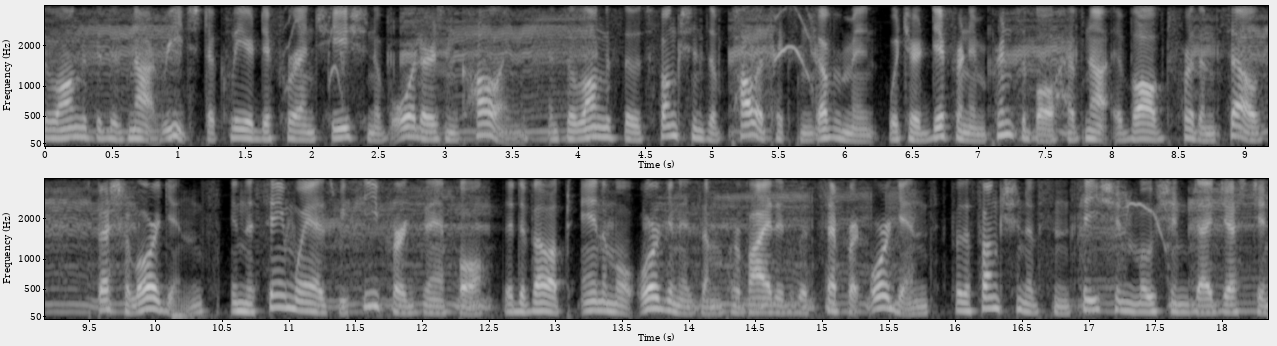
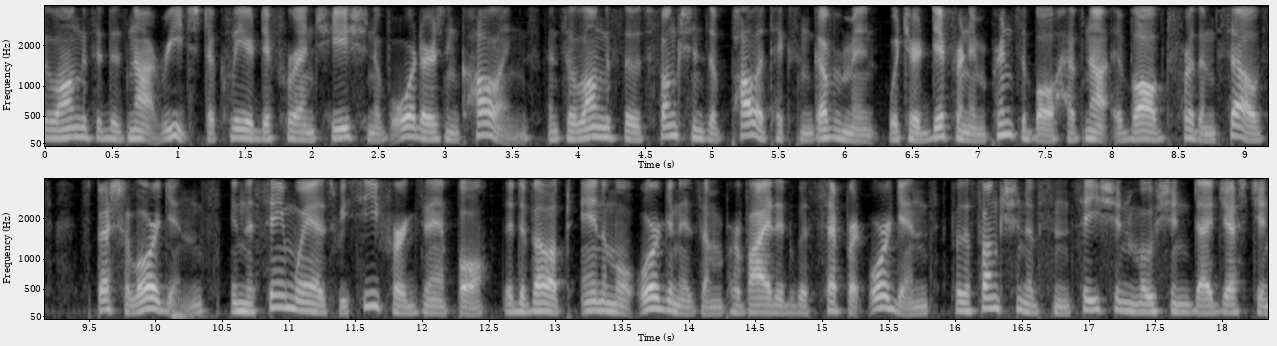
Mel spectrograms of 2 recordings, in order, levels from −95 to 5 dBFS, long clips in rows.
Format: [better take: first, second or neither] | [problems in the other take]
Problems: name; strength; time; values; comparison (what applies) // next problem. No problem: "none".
second | background sound (Screech); 14 dB below the speech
